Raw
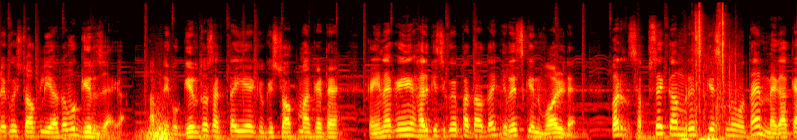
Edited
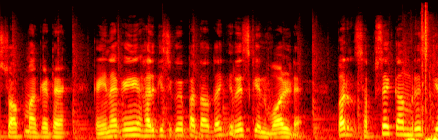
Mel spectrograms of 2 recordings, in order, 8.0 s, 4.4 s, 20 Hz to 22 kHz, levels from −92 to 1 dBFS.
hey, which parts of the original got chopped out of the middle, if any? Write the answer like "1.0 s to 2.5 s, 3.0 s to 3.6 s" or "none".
none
